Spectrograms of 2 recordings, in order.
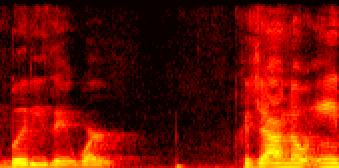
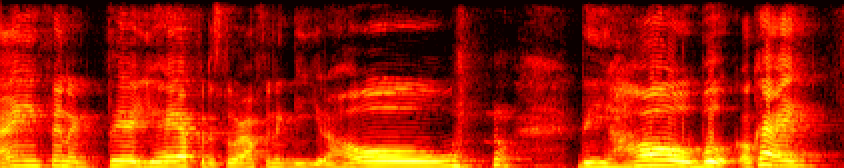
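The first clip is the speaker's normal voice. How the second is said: sassy declaration; 2 semitones higher, 6 dB louder than usual. Retold or imitated. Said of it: "She said".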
